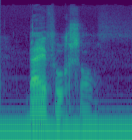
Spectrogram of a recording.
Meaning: addendum, appendix
- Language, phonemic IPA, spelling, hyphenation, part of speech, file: Dutch, /ˈbɛi̯ˌvux.səl/, bijvoegsel, bij‧voeg‧sel, noun, Nl-bijvoegsel.ogg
